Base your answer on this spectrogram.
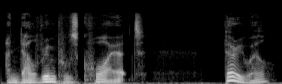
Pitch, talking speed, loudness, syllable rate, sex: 105 Hz, 105 wpm, -19 LUFS, 4.2 syllables/s, male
